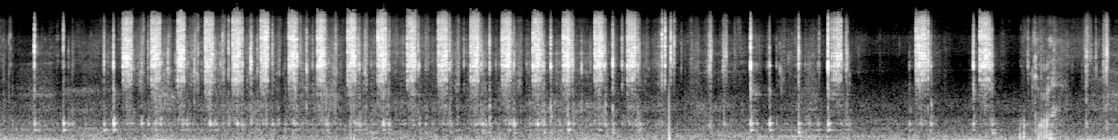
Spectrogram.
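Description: A ratchet clicks in quick repeated strokes while tightening a leaking hub cap on a truck's front axle, the metallic ticking steady and fairly quiet with a voice talking now and then.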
